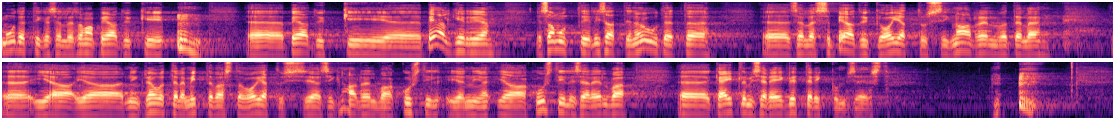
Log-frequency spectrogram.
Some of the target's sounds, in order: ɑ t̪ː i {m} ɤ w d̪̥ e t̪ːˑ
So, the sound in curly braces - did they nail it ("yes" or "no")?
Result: no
